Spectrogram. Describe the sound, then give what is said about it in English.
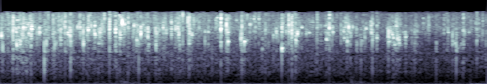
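Potatoes frying in hot oil give a steady, loud sizzle with dense crackling and popping that runs without a break and with no voices. “you get to fry potatoes up in oil, and that's pretty good too.”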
